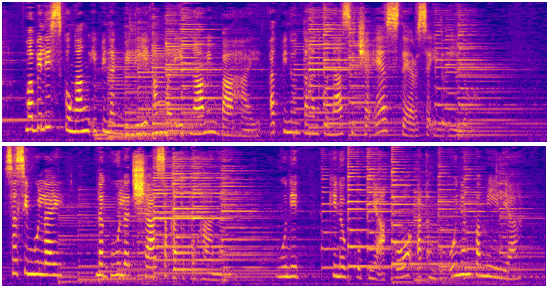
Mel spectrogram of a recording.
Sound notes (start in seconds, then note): none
